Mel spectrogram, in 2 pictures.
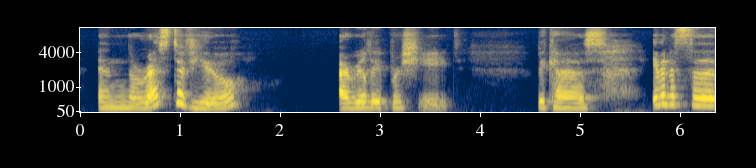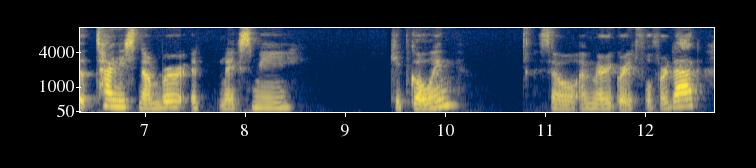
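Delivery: emotional grateful tone. Thanking the few subscribers of the channel: getting emotional. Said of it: "I'm getting emotional".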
